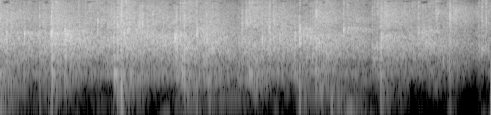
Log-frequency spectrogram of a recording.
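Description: Audience applause: a dense, steady wash of many hands clapping together, with sharper individual claps popping out irregularly, sustained at an even loudness throughout.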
